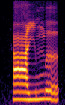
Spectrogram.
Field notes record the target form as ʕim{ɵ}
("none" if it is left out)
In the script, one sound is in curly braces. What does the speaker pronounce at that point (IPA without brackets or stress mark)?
ɵ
